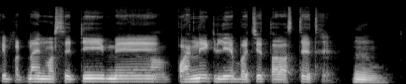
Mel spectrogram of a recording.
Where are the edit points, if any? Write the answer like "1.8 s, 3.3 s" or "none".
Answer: 1.6 s

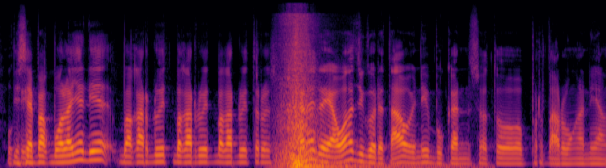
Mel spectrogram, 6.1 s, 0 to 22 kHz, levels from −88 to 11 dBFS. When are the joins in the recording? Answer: 2.9 s

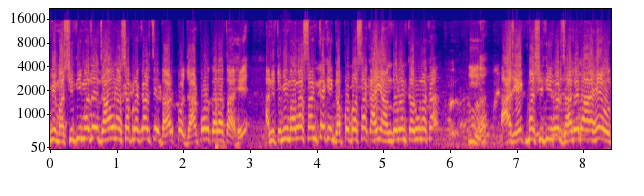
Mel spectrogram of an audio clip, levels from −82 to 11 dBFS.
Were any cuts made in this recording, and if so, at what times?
none

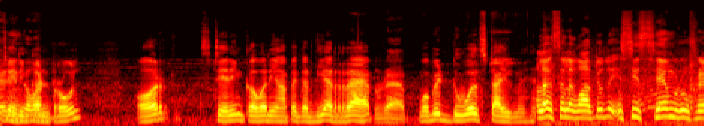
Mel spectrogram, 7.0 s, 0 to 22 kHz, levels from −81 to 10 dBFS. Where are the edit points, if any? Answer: 5.4 s

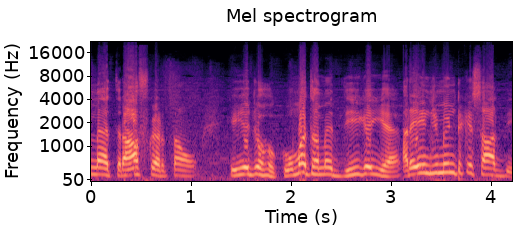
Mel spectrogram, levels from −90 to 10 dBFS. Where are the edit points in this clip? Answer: 3.1 s

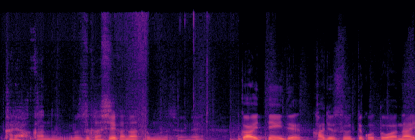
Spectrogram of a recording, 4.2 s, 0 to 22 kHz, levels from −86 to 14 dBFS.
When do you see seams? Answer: 2.4 s, 3.1 s

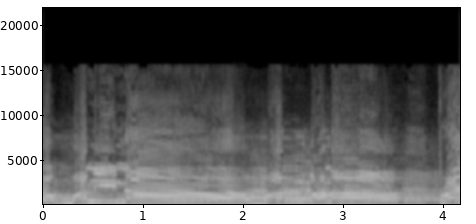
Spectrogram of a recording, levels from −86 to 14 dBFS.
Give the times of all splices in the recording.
none

